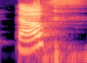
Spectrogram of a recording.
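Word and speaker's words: tough: வந்து ஜியும் ஹச் யும் சோ ஜிய யும் ஹச் ம் வந்து சேர்ந்து வர்ற இடங்கள்ல fோட சவுண்டு இஃப்ன்ற சவுண்ட் தான் நம்ம வந்து கொடுக்கணும் அப்படின்ற மாதிரி சொல்லி இருக்காங்க ப்ரொனௌன்ஸ் லைக் எப் எஃப்ோட சவுண்ட் மாதிரி நம்ம ப்ரொனௌன்ஸ் பண்றோம் எக்ஸாம்பிள் டஃப் லாப் ரஃப் டிராஃப்ட் சோ இங்க எல்லாமே இந்த ஜியும் ஹெச் சேர்ந்து வருது பார்த்தீங்களா ஜி கூட ஹச் வந்துச்ச இடங்கள்ல எஃப்ோட இஃப்ன்ற சவுண்டுதான் நம்ம வந்து கொடுக்கிறோம் சோ இது அடுத்து இருக்கக்கூடிய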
